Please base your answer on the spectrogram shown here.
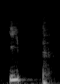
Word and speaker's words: hypnotique: Remember, at the end, Q-E, K, tic. So, H is not pronounced. Hypnotique.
